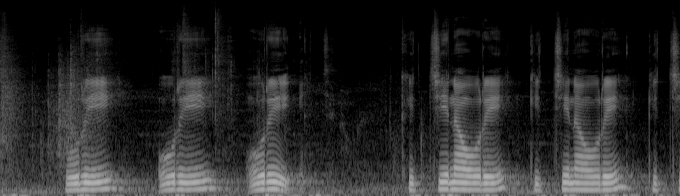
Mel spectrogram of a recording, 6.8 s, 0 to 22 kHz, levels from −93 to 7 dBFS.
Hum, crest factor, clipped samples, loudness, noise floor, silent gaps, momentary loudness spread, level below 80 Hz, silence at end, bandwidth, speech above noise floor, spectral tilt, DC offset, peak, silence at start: none; 16 dB; under 0.1%; -30 LUFS; -54 dBFS; none; 18 LU; -56 dBFS; 0 s; 12 kHz; 24 dB; -7.5 dB/octave; under 0.1%; -14 dBFS; 0 s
